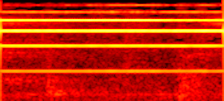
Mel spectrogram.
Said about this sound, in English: That's loud. There's fire alarm.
